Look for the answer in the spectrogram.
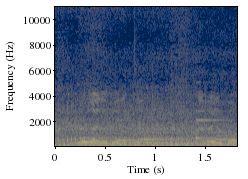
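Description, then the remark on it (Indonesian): A Supra motorcycle engine drones steadily for a couple of seconds, its low rumble holding an even, loud level while a voice talks over it. “motor suara motor apa nih Supra”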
